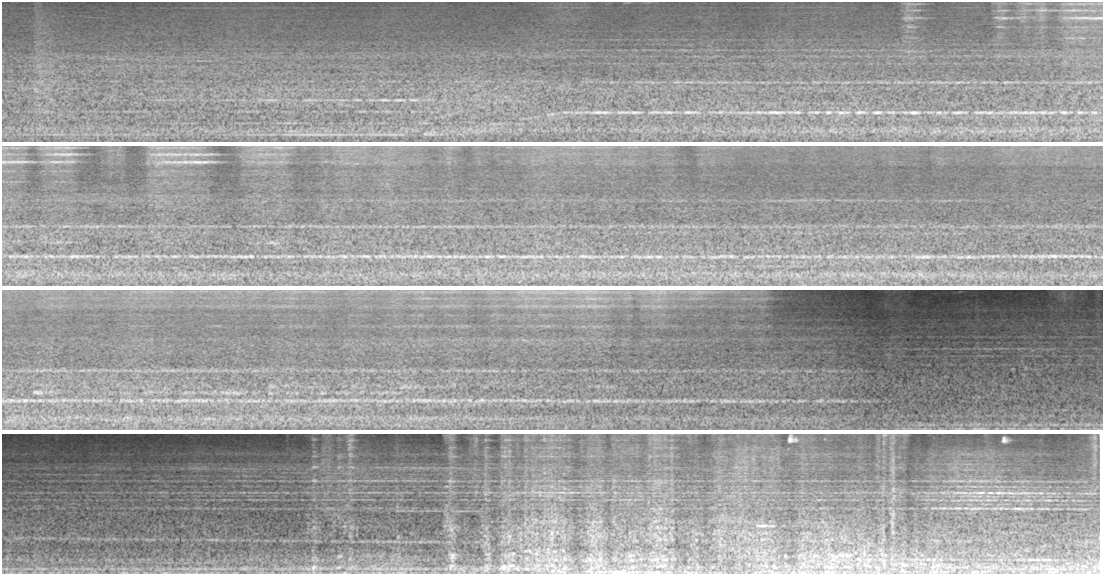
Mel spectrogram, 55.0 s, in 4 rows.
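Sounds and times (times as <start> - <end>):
train rolling past: 0.0 - 55.0.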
